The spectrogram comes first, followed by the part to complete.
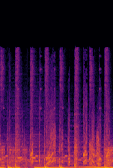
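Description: A DJ scratching a vinyl record by hand on a turntable over a beat with deep bass, the scratches sweeping quickly up and down in pitch several times a second.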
